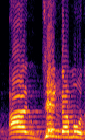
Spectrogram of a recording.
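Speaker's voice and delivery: loud, high, slow angry insult; preacher reenacting cursing the inmate who went back to prison; furious curse. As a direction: spit the curse at him slowly. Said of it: "tak gitu kan".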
